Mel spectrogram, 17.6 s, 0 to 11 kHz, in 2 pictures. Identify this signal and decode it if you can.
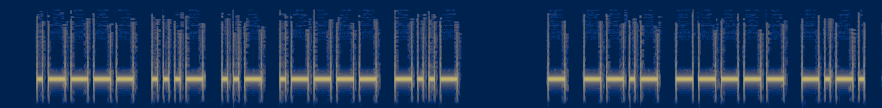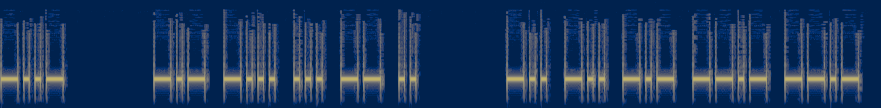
Morse code, heard as a keyed tone, about 21 wpm, 800 Hz. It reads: 1VU1X TQ0CX KBSMI DDKQQ
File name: CW / DET / 1 6 1500C S C 20wpm 2116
